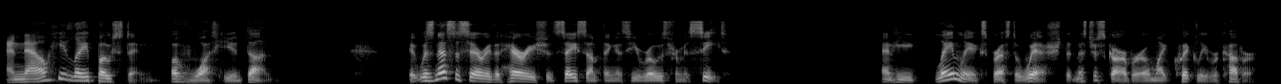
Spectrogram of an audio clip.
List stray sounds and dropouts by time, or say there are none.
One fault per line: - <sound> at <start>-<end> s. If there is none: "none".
none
